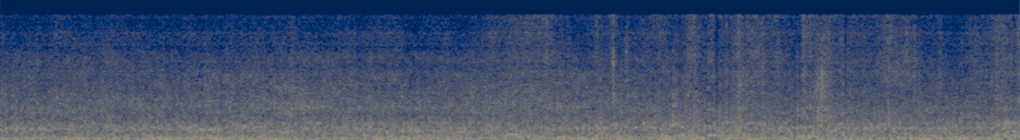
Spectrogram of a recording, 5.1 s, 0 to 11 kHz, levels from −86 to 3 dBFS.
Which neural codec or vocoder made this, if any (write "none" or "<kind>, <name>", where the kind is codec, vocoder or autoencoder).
codec, HILCodec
